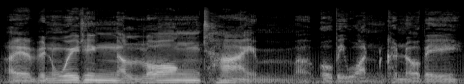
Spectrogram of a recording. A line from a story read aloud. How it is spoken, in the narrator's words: Darth Vader intoned solemnly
